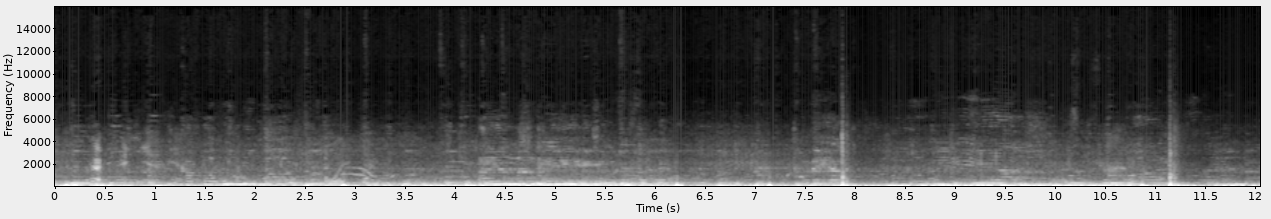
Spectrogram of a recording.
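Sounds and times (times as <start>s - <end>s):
song playing: 0.0s - 12.0s.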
